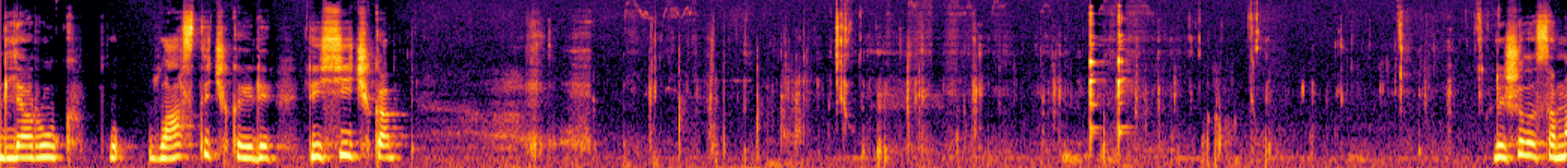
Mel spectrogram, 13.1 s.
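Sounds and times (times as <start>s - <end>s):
person chewing soup: 3.4s - 12.5s.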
